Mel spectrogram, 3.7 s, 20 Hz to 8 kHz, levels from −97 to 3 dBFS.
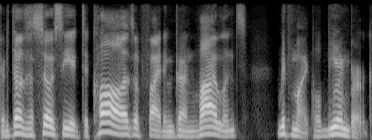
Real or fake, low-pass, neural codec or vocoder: fake; 7.2 kHz; codec, 16 kHz, 1 kbps, FreqCodec, larger model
